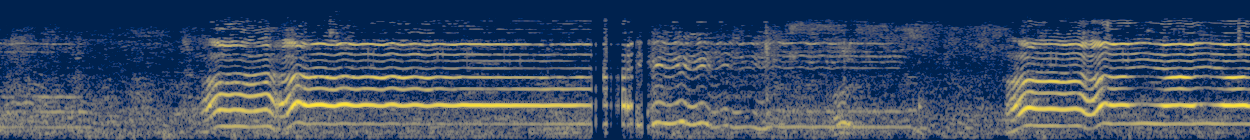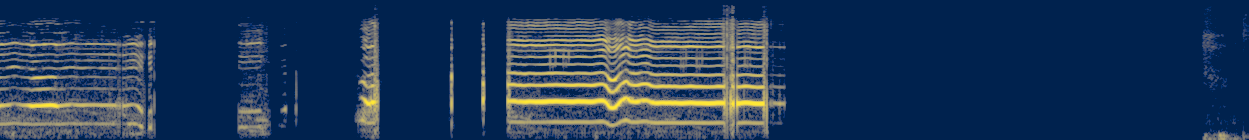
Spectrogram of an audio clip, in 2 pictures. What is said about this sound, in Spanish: el segundo toque de campana se arría el paso justo en medio de esta plaza, en el lateral de la puerta del patio de, de la Madalena. se escucha la primera saeta.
